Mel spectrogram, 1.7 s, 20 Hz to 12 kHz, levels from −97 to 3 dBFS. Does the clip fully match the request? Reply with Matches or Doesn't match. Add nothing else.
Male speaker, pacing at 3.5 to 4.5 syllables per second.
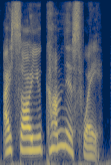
Doesn't match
